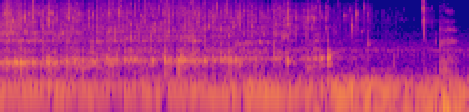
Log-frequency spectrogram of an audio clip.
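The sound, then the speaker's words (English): Water pours steadily into a container for a few seconds, a continuous splashing trickle with a few brighter drips near the end. No voices. “Here, have some water.”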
